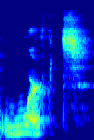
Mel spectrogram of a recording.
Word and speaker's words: worked: She worked. Not working. Worked with a t sound at the end.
